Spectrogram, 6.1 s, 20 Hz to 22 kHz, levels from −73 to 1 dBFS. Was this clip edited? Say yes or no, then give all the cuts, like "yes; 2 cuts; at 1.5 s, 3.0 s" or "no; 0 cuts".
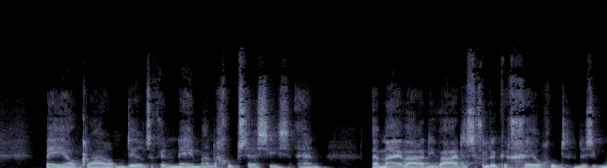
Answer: yes; 1 cut; at 1.1 s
